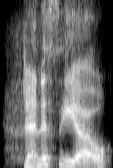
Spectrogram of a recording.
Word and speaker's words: Geneseo: Geneseo. Okay. Geneseo.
